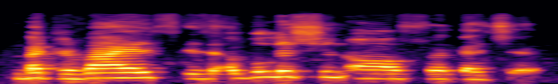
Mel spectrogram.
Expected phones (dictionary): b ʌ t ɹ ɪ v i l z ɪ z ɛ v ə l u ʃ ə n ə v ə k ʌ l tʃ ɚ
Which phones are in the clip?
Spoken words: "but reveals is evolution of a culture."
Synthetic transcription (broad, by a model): b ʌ t ɹ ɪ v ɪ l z ɪ z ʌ b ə l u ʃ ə n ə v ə k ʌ l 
